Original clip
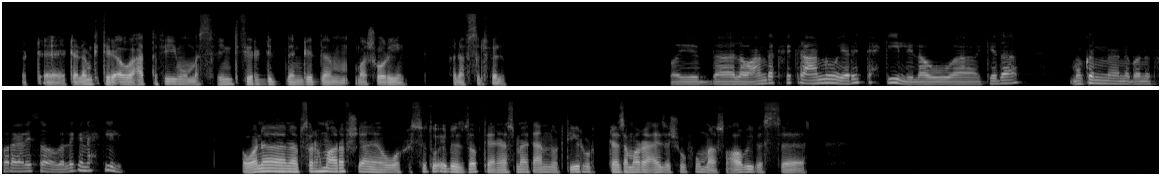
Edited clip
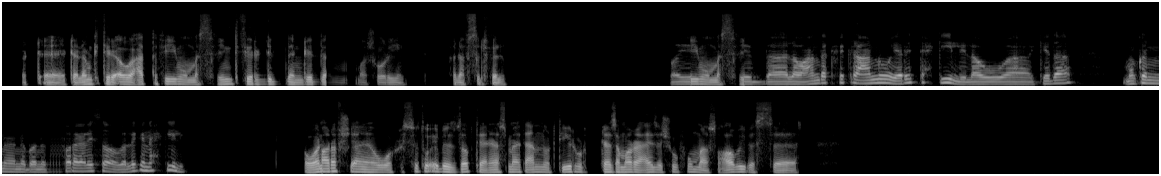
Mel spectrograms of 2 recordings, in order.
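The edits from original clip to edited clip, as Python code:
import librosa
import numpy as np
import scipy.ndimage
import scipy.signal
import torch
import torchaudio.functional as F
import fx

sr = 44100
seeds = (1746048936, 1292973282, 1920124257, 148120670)

y = fx.edit(x, sr, fx.duplicate(start_s=1.67, length_s=0.53, to_s=6.89),
    fx.fade_in_span(start_s=3.24, length_s=1.65),
    fx.stutter(start_s=11.52, slice_s=0.03, count=4),
    fx.cut(start_s=14.15, length_s=0.7), tone=tone)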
